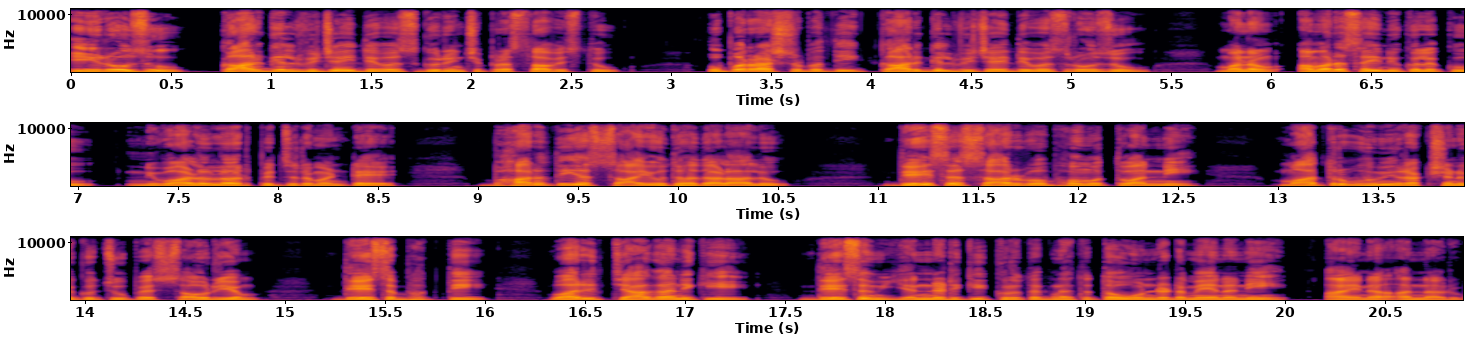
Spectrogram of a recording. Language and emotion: Telugu, neutral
